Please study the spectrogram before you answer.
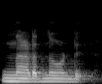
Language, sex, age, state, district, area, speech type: Malayalam, male, 45-60, Kerala, Kasaragod, rural, spontaneous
